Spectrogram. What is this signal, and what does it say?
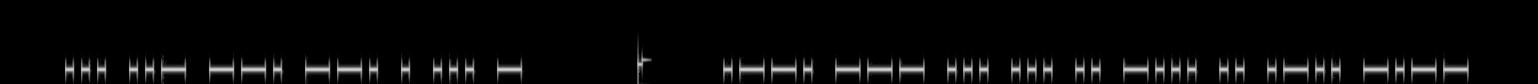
Morse code, heard as a keyed tone, about 15 wpm, 700 Hz. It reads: SUGGEST POSSIBILY
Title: Sentences from Top 1300 Words - New Word Drill Alt - 15wpm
